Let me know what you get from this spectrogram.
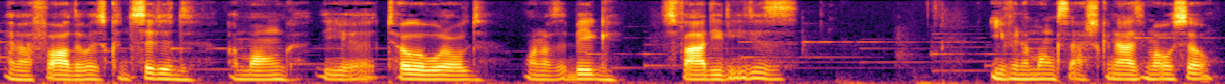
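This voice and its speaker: A man's voice: medium pitch, fairly even intonation, normal speed, vocal fry, darkish tone. A man from England, a rabbi, recounting his life in a video testimonial. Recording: music playing behind the voice.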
